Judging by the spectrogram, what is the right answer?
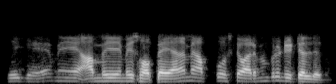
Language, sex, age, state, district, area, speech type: Hindi, male, 30-45, Madhya Pradesh, Harda, urban, conversation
